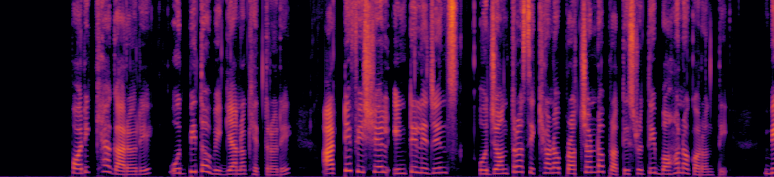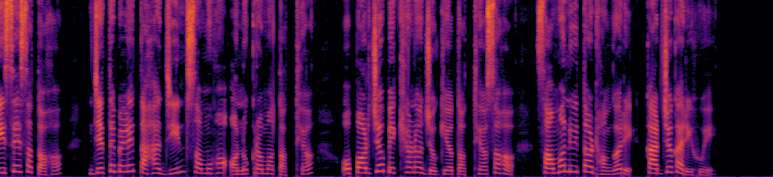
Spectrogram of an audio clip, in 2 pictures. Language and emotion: Odia, neutral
